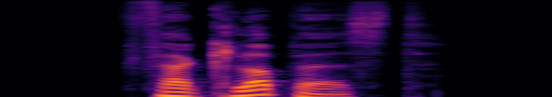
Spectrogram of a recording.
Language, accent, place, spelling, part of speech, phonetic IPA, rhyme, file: German, Germany, Berlin, verkloppest, verb, [fɛɐ̯ˈklɔpəst], -ɔpəst, De-verkloppest.ogg
- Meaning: second-person singular subjunctive I of verkloppen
